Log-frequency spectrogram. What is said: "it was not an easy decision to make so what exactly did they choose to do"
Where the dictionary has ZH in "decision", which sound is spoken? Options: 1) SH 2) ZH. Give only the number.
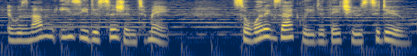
2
